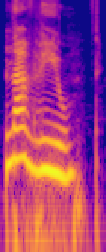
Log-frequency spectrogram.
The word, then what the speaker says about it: navio: A palavra navio, quando a gente vai pronunciar, quando a gente vai falar a palavra navio, a gente fala claramente a letra N.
